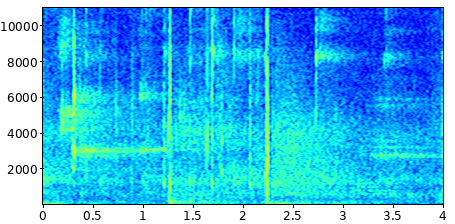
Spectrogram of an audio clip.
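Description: Table tennis ball being played in a rally: a few sharp clicks of ball on racket and table, roughly a second apart, the loudest about a second in.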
